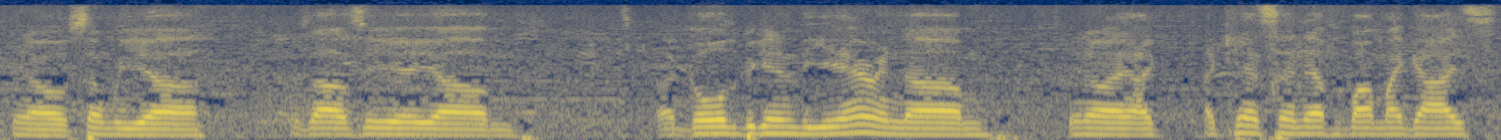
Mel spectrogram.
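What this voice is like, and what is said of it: Emotional voice. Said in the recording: “I'm sorry if I'm a little emotional.”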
